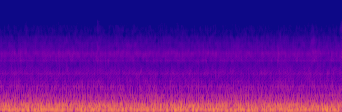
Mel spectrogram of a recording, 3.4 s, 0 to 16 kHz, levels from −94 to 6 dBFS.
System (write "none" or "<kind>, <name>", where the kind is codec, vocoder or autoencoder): vocoder, Vocos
